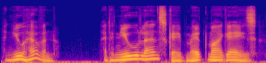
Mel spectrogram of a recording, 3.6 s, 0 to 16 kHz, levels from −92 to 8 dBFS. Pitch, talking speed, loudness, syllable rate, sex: 130 Hz, 170 wpm, -13 LUFS, 4.8 syllables/s, male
